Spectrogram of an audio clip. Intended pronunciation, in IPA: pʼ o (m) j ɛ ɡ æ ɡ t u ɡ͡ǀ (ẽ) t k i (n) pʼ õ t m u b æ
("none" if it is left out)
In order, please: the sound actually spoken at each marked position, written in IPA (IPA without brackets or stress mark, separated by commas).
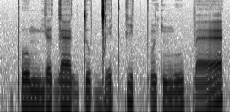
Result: m, e, t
